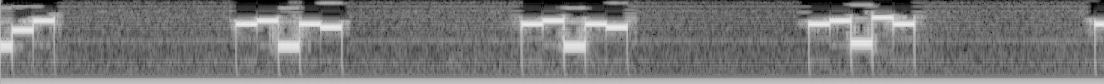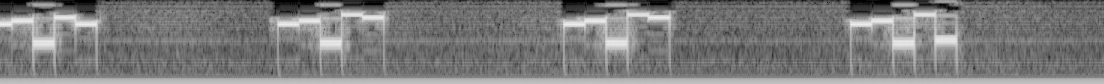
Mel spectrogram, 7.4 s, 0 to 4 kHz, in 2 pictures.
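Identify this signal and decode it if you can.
Five-tone selective call (ZVEI), heard as quick runs of five tones, tones of about 70 ms. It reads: 89187 89187 89208 89208 89220 89220 89223
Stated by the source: ZVEI five-tone selective call received by SDR, logged by feuerwehr-orlamuende (fire brigade Orlamünde).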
